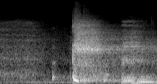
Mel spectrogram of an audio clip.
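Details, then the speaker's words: Single sharp adult cough echoing briefly in a quiet, empty museum hall; the person coughing says he is thirsty. "You can hear how empty this museum is by my cough."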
